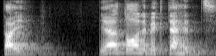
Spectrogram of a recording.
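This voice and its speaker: A man's voice: sits high, expressive, moderate pace, lo-fi sound, soft background music. Egyptian man drilling grammar questions. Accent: Egyptian Arabic. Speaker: Arabic teacher.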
